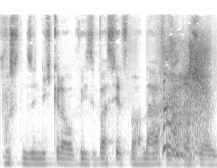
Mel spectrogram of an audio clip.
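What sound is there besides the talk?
sneeze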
